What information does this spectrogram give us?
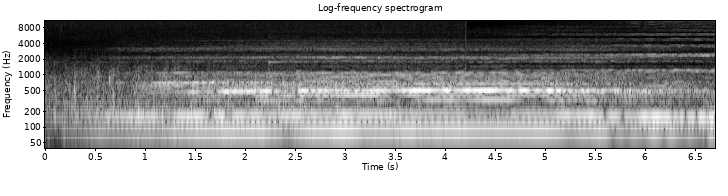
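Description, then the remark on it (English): A deep, foghorn-like moan from the fog drones on steadily and loudly for several seconds, its low, rich harmonics holding with only slight wavering and no break, with no voices. “It sounded like a foghorn, but deeper, and it didn't stop.”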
